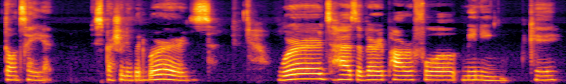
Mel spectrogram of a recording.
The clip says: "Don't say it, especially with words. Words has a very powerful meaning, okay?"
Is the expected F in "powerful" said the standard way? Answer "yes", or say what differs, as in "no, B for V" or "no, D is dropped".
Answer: yes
